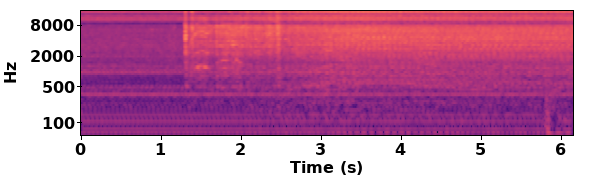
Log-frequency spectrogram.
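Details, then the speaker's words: 2018 Fiat 500 after diesel was put in the tank and the fuel pump replaced, started with brake cleaner: cranks, catches, then idles with an uneven stumbling misfire; later found damaged spark plugs, debris-damaged valves and no compression. "todavía está fallando pero pagando pero todavía la flecha loca en un juego"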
